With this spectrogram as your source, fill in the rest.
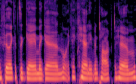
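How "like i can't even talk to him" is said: ordinary talk, nothing marked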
